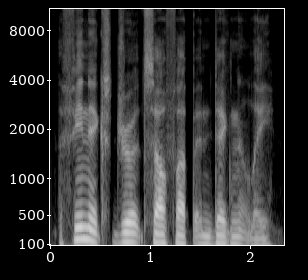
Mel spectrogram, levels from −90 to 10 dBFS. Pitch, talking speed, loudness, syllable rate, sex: 110 Hz, 155 wpm, -17 LUFS, 5.3 syllables/s, male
